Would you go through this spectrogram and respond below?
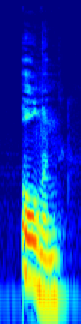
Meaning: plural of olm
- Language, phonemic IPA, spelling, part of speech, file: Dutch, /ˈɔlmə(n)/, olmen, adjective / noun, Nl-olmen.ogg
